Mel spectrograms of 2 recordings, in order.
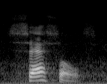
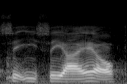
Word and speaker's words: Cecil: Cecil Rhodes set up a secret society financed by the Cecils. Now, if you'll notice his name is spelled C-E-C-I-L. Most people pronounce it Cecil Rhodes, but it's not. It's Cecil Rhodes.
